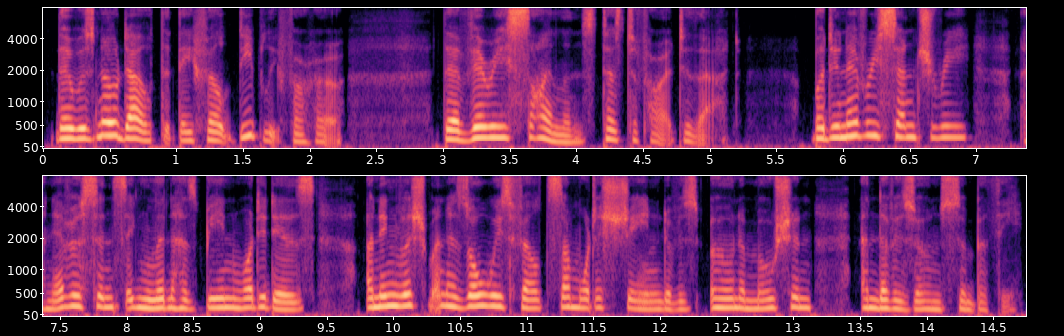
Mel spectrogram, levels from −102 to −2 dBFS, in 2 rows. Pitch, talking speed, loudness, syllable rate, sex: 195 Hz, 180 wpm, -20 LUFS, 5.8 syllables/s, female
